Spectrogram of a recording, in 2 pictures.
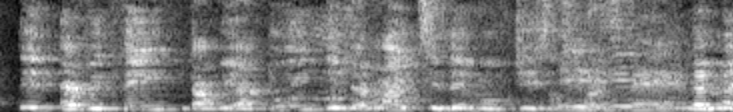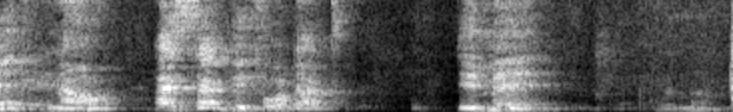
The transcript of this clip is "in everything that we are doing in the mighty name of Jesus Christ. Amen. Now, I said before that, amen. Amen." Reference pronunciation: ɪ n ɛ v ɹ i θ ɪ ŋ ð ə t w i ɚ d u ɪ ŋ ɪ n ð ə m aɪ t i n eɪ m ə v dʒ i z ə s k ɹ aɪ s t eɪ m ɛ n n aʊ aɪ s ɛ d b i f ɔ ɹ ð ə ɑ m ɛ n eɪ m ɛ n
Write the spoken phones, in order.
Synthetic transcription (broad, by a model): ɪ n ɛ v ɹ i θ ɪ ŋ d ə t w i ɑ d u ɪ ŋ ɪ n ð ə m aɪ t i n eɪ m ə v dʒ i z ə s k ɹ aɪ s eɪ m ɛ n n aʊ aɪ s ɛ d b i f ɔ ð ɑ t eɪ m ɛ n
